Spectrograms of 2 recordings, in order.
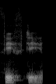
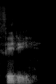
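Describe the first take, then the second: First: The middle f sound is pronounced. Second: The middle f sound is dropped. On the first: "it never pronounces it fifty" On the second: "It's always fitty"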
